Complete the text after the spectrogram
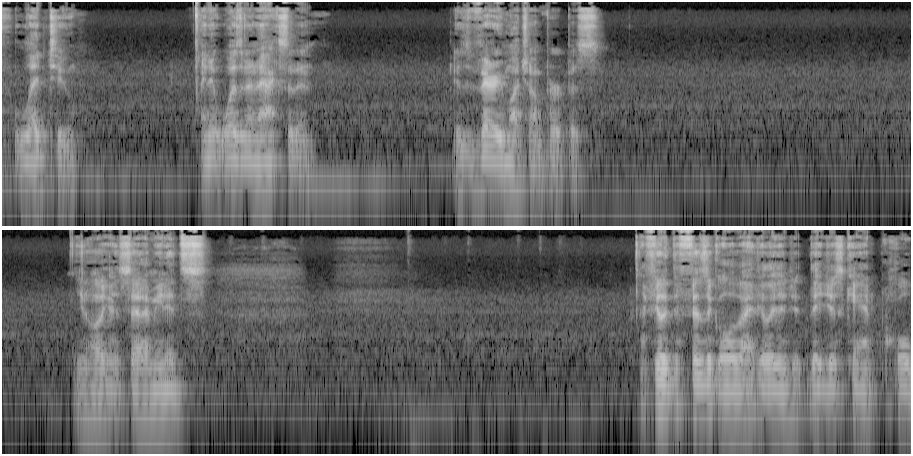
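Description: A man speaks calmly and slowly into a close microphone, with long pauses.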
